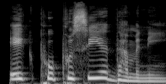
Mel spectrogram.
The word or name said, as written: फुफ्फुसीय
